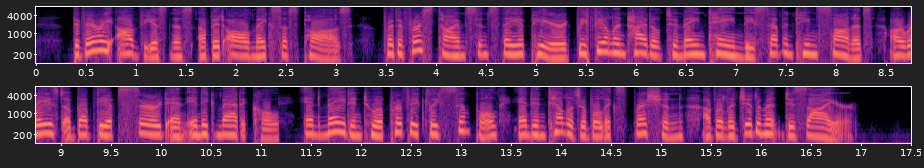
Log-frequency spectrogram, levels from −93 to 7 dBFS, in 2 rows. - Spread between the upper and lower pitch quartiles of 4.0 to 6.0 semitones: No, average, 3.1 semitones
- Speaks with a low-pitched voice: No, high, 200 Hz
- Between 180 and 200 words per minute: No, average, 150 wpm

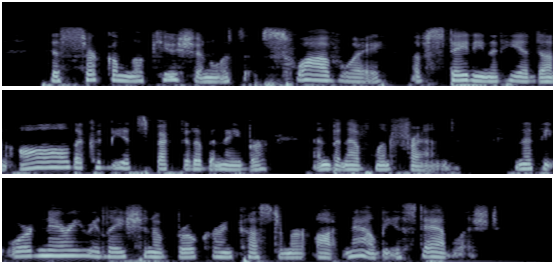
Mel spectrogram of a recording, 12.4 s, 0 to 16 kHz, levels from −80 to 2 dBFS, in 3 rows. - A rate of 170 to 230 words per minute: Yes, average, 175 wpm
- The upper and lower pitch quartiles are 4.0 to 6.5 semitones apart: No, average, 3.6 semitones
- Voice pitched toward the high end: No, medium, 160 Hz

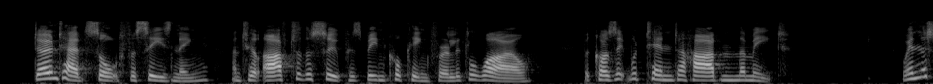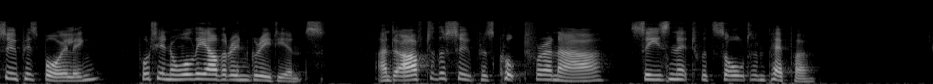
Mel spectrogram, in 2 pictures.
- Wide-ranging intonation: No, average, 3.8 semitones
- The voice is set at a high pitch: Yes, high, 205 Hz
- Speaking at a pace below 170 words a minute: Yes, average, 160 wpm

